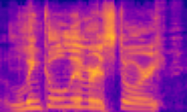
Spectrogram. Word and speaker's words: Linkle Liver Story: It's Wrinkle River Story, or as you like to call it. Oh, you actually said it right. Linkle Liver Story. That's Linkle Liver Story, which I think it's pretty widely known that even though this is written on the box, this was an unintentional error based on what's actually.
